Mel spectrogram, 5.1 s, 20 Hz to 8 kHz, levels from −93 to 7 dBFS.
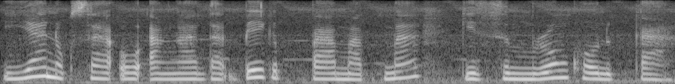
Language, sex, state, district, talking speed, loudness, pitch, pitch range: Garo, female, Meghalaya, North Garo Hills, 95 wpm, -16 LUFS, 210 Hz, 200-235 Hz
